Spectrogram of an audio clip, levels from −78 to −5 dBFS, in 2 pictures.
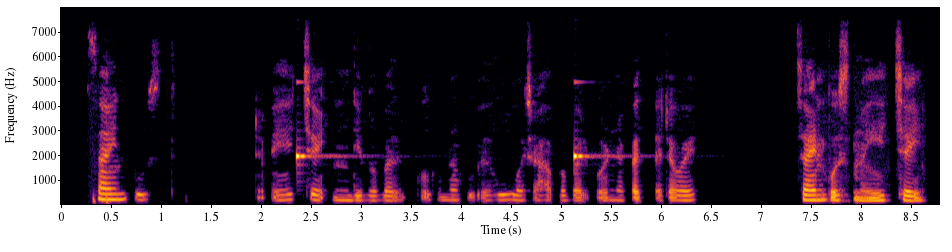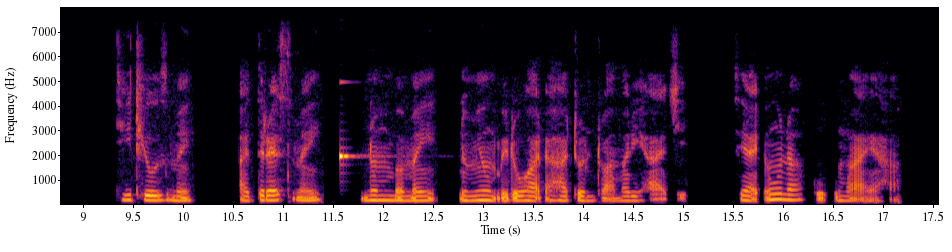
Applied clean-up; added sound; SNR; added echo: none; Chime; 1 dB; none.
